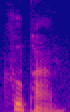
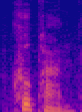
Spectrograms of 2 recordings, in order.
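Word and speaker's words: coupon: 자, 그 다음에 우리가 쿠폰 그러는데, 자, 영어의 오 발음은 이게 아로 발음될 때가 되게 많아요. 지금도 발음교 보니까, 자, 쿠판, 쿠판. 이게 아 발음이 나죠.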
